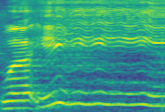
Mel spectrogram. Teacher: nun sukun bertemu dengan Ya harus tekan dan ditahan selama dua harokat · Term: idgham bighunnah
